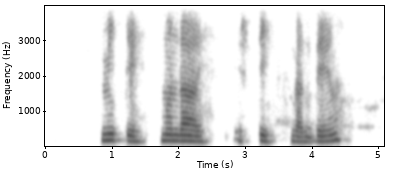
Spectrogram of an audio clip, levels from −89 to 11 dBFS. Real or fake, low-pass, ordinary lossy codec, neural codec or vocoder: real; 3.6 kHz; Opus, 16 kbps; none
